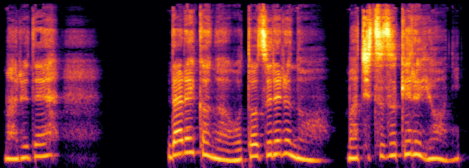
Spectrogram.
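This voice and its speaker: A woman playing a teasing, theatrical young woman with a tender side in a Japanese visual novel, playful and expressive. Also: on the high side, fast, husky. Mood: tender, wistful. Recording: game audio under loud music. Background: video game music.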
